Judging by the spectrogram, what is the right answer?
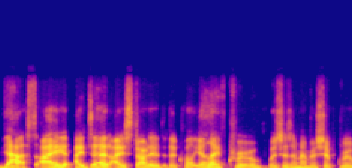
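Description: Moderately paced, a woman speaks in an unremarkable speaking voice of medium pitch, with ordinary pitch variation. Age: 40s. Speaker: quilter and online quilting community founder. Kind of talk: interview.

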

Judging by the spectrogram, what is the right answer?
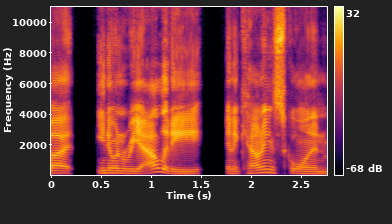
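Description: With an American accent, a man speaks at a moderate pace with ordinary pitch variation, in a very clean recording with a silent background and a dry, close sound with no echo. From Los Angeles, US. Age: 30s. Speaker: real estate broker. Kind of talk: interview. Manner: animated.

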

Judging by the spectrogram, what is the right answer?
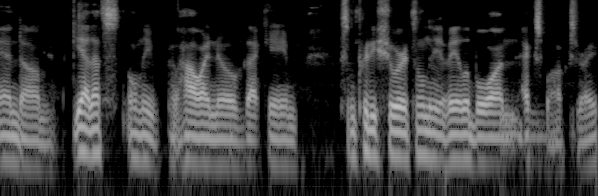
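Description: With fairly even intonation, a man talks in a very deep, low pitch on a very clean recording with a silent background. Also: moderate pace. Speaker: podcast host. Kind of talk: casual chat.

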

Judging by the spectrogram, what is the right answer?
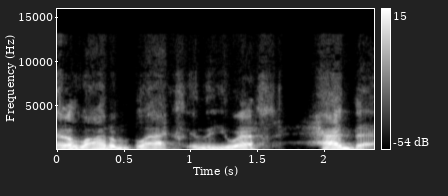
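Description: The voice has a dark, mellow tone and speaks with an American accent. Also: man. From Louisville, Kentucky (US South), Jamaican parents. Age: 40s. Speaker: life coach. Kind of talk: casual interview.

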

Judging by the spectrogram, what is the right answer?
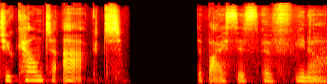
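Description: A woman in a Yorkshire accent speaks at a moderate pace, with a dry, close sound and no echo. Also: very clean recording, silent background. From Yorkshire, England. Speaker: digital marketing executive. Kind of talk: casual chat.

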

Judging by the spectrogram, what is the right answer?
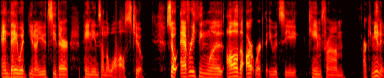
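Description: A man with an Upper Midwest accent speaks at a moderate pace, with big swings in loudness. The recording is very clean with a silent background and a dry, close sound with no echo. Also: medium pitch for a man, ordinary pitch variation. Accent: Upper Midwest American. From Minnesota. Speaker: church community organizer. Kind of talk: casual interview.

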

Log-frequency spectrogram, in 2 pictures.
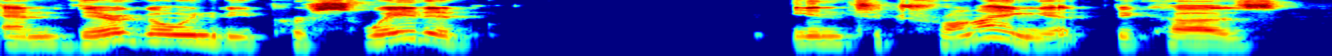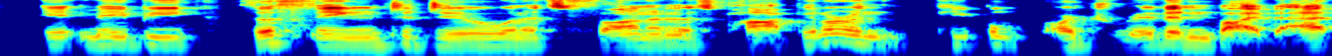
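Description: This man has a plain, everyday voice at a fairly high pitch. He talks at a fairly slow pace with ordinary pitch variation. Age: 50s. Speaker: panelist, longtime stock trader. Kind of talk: casual panel discussion.

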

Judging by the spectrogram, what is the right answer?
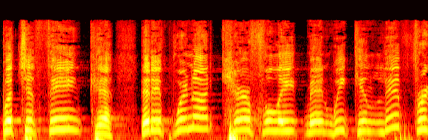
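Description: A man speaks at an extremely high pitch and a fairly slow pace. The sound is dry and close, with no echo. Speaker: preacher. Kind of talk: sermon. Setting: church with congregation. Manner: frequent filler words like uh and amen.

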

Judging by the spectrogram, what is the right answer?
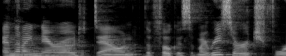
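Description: In an unremarkable speaking voice with an American accent, the speaker goes at a fairly quick pace with ordinary pitch variation over a very clean recording with a silent background. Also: woman. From US, Boston. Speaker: psychologist and author. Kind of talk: interview.

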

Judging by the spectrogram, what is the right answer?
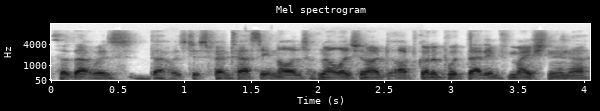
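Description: Speaking with an Australian accent, a man has a very deep, low pitch, fairly even intonation and a very fast pace. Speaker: children's TV writer. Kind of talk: interview conversation. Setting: studio.

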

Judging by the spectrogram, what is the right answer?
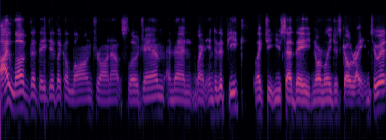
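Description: Over a quiet background, a man with a fairly low pitch talks in an unremarkable speaking voice at a moderate pace, with fairly even intonation and hardly any pauses. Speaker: podcast guest. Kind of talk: casual chat.

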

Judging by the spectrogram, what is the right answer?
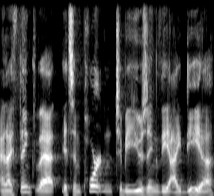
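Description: Captured on a very clean recording with a silent background, a man with a plain, everyday voice speaks at a medium pitch and a moderate pace. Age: 40s. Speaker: podcast host and insurance sales coach. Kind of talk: solo podcast monologue.

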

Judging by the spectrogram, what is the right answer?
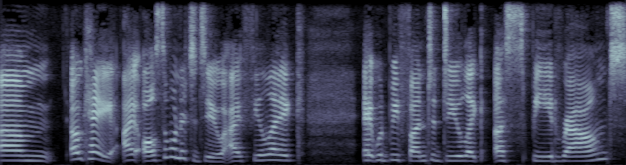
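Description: At a fairly slow pace, a woman speaks with a high pitch, a bright, sharp tone and an animated, upbeat tone, using ordinary pitch variation on a very clean recording with a silent background. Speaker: podcast host. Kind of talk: casual chat.

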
